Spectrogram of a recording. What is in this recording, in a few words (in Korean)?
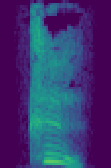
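"크", Korean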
